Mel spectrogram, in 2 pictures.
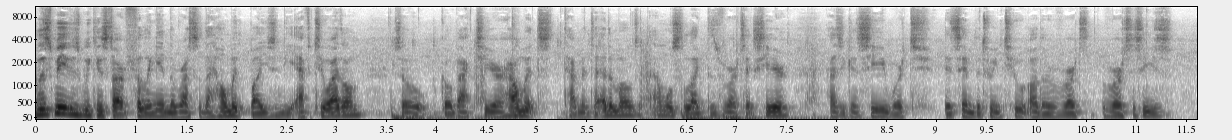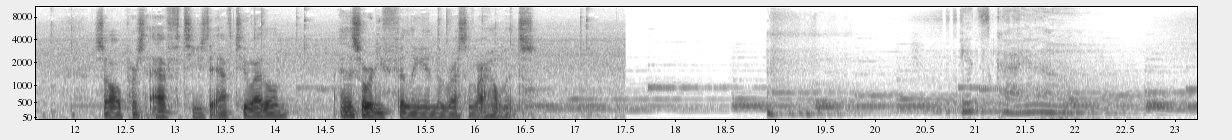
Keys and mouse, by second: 3.5-4.7 middle drag, 3.5-4.7 right drag, 4.7 Tab, 7.0 middle click, 7.0 right click, 10.0 `, 10.7 `, 12.5 f, 13.8 middle click, 14.2 click, 14.7 f, 17.0-23.2 drag, 18.0 f, 19.8 Tab, 21.3 `, 22.2 `, 23.0 Tab.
